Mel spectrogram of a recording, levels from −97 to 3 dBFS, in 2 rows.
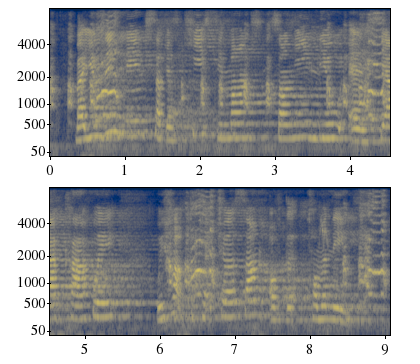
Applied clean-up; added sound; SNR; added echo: none; Chicken, rooster; 4 dB; reverberation time 2.3 s.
